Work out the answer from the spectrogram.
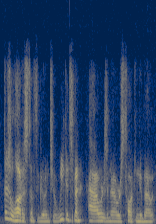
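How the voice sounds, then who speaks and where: Guy hosting a chatty show, kinda high bright punchy voice, into what he's saying. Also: expressive, fast, breathy edge. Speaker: talk show host. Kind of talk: casual conversational talk.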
